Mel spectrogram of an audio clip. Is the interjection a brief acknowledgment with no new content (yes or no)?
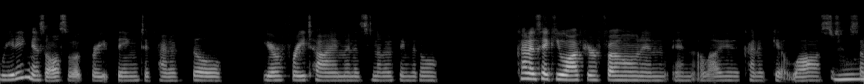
no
